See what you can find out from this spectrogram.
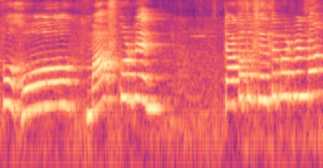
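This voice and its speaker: Actress as impatient female bank teller, extremely high scolding voice, roomy sound. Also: a little hiss or hum. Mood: exasperated. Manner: brisk, scolding, exasperated. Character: brusque impatient woman bank teller, easily exasperated. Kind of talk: audio comedy drama acting. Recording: roomy echo, faint music.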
